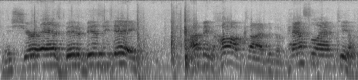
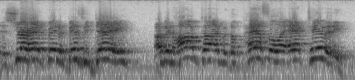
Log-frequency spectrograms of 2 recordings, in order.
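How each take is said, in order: First: Hayseed line. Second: Hammed-up hayseed. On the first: Acted. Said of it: "I may be playing a hayseed". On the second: Actor mocking his dreadful line as a hayseed. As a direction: overplay the folksy hayseed to mock the line. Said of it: "please do not make me say that dreadful line again".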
